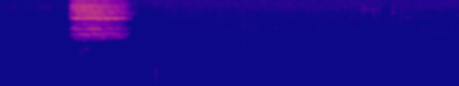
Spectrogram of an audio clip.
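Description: A single short breath, about a third of a second long, near the start; otherwise near silence.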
